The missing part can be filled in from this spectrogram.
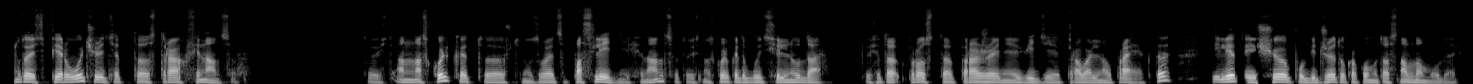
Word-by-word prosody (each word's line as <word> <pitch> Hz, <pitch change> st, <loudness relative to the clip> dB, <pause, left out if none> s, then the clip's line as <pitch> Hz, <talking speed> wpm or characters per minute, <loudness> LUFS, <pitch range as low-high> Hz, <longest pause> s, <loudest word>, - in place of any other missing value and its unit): Ну, 120 Hz, -, -3 dB
то 130 Hz, -, +6 dB
есть, 115 Hz, -, +2 dB
в -, -, -28 dB
первую 120 Hz, +1 st, +4 dB
очередь, 115 Hz, -, +2 dB
это 100 Hz, 0 st, -2 dB
страх 105 Hz, 0 st, 0 dB
финансов. 95 Hz, -7 st, -4 dB, 1.3 s
То 90 Hz, -, -9 dB
есть, 85 Hz, -, -14 dB
а 110 Hz, -, -3 dB
насколько 105 Hz, -, +3 dB
это, 100 Hz, -1 st, -3 dB
что 90 Hz, -1 st, -16 dB
называется, 95 Hz, +2 st, -3 dB
последние 100 Hz, -5 st, +1 dB
финансы? 100 Hz, +5 st, -5 dB
То 90 Hz, -, -12 dB
есть 90 Hz, -, -11 dB
насколько 100 Hz, +3 st, -1 dB
это 100 Hz, -, -2 dB
будет 100 Hz, -1 st, -2 dB
сильный 100 Hz, -1 st, -1 dB
удар? 100 Hz, -1 st, -1 dB, 0.4 s
То -, -, -12 dB
есть -, -, -13 dB
это 105 Hz, +3 st, +1 dB
просто 100 Hz, -3 st, -1 dB
поражение 100 Hz, -1 st, +1 dB
в -, -, -7 dB
виде 90 Hz, -1 st, -4 dB
провального 95 Hz, -2 st, -2 dB
проекта, 95 Hz, -, 0 dB, 0.4 s
или 120 Hz, +3 st, +7 dB
это 140 Hz, -7 st, 0 dB
еще 115 Hz, +3 st, +4 dB
по 100 Hz, +1 st, -2 dB
бюджету 105 Hz, +4 st, +1 dB
какому-то 95 Hz, 0 st, -3 dB
основному 95 Hz, -2 st, -3 dB
ударит? 90 Hz, +1 st, -13 dB
100 Hz, 170 wpm, -23 LUFS, 95-105 Hz, 1.3 s, или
